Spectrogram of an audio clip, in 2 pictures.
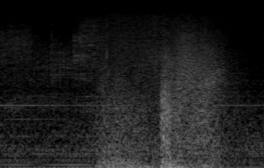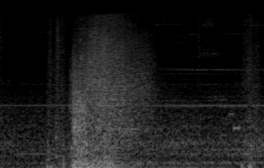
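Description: A heavy gun fires loud, booming blasts.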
